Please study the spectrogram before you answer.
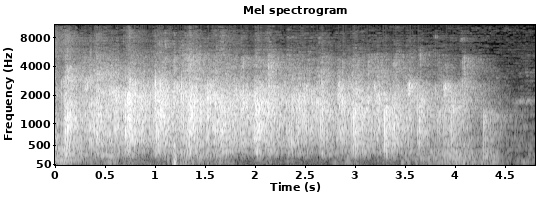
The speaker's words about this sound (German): Gebt ihr mal einen Applaus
